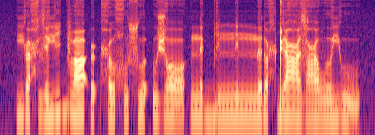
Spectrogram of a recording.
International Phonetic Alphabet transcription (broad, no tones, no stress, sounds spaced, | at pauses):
j ə˞ ħ z ɪ j i ɡ β ɑ ʔ ə˞ ʔ ħ u χʷ ɪ sʷ ʌ ʔ u ʒ ɔ | n ɛ ɡ b i nː i nː ə ɾ u ħ ɖ ɪ ʕ ʌ z ʕ ɔ β ʊ j u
